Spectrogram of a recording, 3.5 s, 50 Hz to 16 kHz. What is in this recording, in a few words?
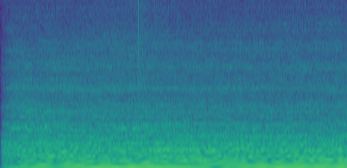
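celli sustain f#3; Sonatina Symphonic Orchestra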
